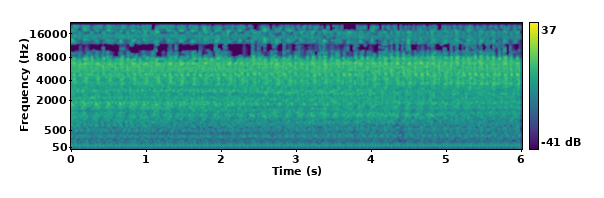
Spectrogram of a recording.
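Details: Replacement short block in a 2003 Cummins 5.9 diesel, a 3500 single-cab dually 6-speed reportedly run out of oil, freshly test-fired: even low clatter at idle around three beats a second, no misses or odd knocks; healthy.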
